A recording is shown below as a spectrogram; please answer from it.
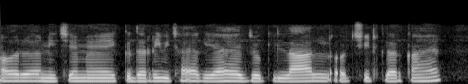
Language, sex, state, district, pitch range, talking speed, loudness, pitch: Hindi, male, Jharkhand, Deoghar, 150-155 Hz, 205 wpm, -15 LUFS, 150 Hz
